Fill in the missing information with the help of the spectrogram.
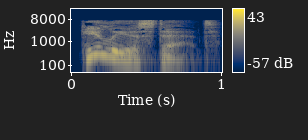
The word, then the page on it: heliostat: British English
